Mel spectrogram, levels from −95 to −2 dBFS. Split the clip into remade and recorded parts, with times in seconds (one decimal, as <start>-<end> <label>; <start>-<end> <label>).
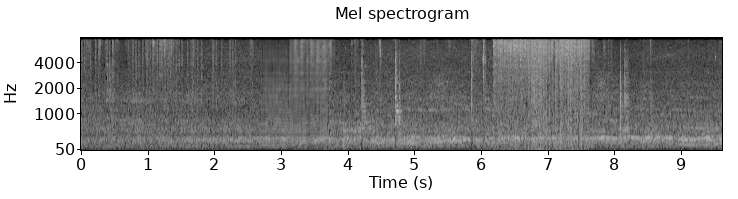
0.0-2.7 recorded; 2.7-3.7 remade; 3.7-9.6 recorded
